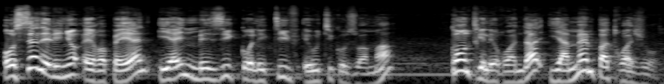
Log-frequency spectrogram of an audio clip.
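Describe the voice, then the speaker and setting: A mid-range male voice at a moderate pace belongs to a political guest from Bas-Congo, DR Congo, who argues his case in a debate. He speaks with a Congolese accent, animated and argumentative, and cites scripture.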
